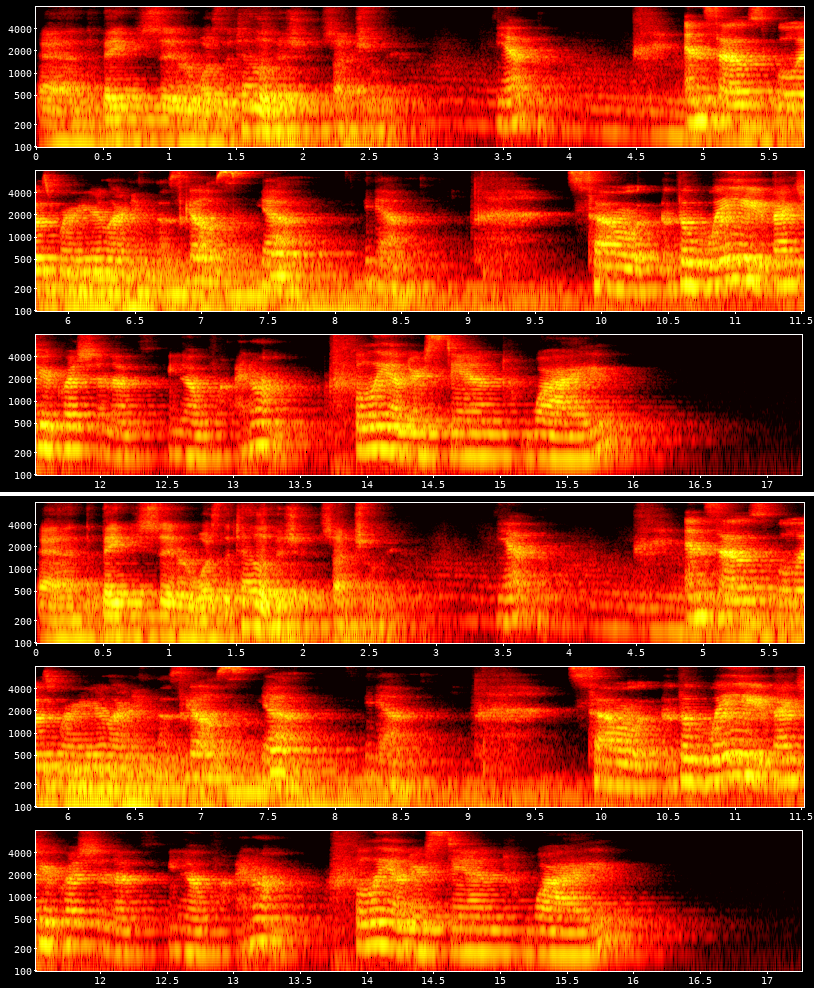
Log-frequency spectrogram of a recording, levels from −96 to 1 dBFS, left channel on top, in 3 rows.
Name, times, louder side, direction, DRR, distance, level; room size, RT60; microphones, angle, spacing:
voice 1, 0.0-2.7 7.5-7.8, right 1 dB, 90° right, 3 dB, 0.6 m, -27 dB
sound 1, 2.6-12.2, equal, 25° right, 0.5 m, -36 dB
voice 2, 4.5-7.1 7.4-7.7 8.3-8.6 9.0-9.5 9.8-12.2 12.5-13.4 13.7-15.8, left 2 dB, 40° left, -3 dB, 0.8 m, -26 dB
3.7 x 2.8 x 3.1 m, 1.1 s
head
